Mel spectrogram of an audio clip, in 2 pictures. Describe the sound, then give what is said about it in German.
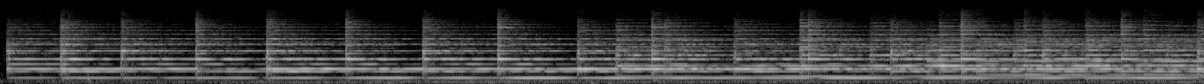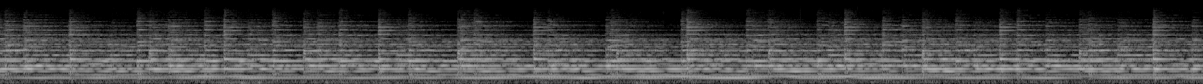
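Noon bells of a branch church in Rohr, southern Burgenland, ring in a continuous, resonant peal of overlapping metallic strokes. The ringing grows fuller and denser after the first few seconds and sustains steadily with no voices. “Es ist 12 Uhr. Sie hören die Glocken der Filialkirche von Rohr im Burgenland.”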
